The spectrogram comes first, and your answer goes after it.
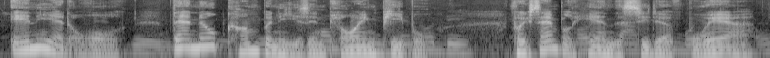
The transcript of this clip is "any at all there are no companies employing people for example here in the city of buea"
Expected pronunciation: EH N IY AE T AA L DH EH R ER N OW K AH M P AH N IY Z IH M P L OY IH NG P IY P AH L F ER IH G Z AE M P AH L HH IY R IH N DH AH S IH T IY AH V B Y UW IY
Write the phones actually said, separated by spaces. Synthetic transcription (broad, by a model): EH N IY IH T AA L DH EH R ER N OW K AH M P AH N IY Z IH M P L OY IH NG P IY P AH L F ER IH G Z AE M P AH L HH IY R IH N DH AH S IH T IY AH V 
